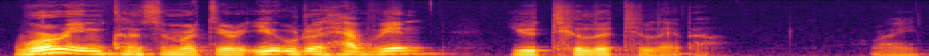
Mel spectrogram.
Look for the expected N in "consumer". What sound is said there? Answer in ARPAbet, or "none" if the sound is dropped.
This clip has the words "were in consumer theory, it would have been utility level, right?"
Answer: N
